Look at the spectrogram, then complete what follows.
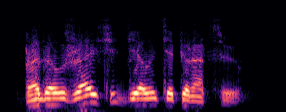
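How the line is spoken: Loud. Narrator (Russian): громко ответил Кокосов

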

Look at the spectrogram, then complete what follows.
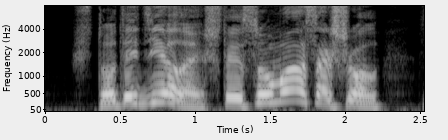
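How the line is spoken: Shouted. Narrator (Russian): закричал

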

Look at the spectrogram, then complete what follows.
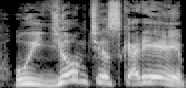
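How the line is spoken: Women shouting. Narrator (Russian): Женщины кричали

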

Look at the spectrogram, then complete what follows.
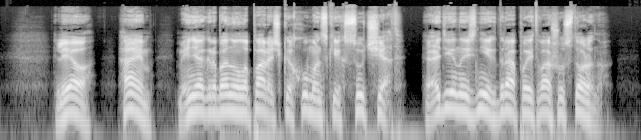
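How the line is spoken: Yelling at the top of lungs. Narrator (Russian): Фрианин во всю глотку заорал

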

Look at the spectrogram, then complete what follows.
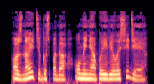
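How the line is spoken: Sudden exclamation. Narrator (Russian): внезапно воскликнул он

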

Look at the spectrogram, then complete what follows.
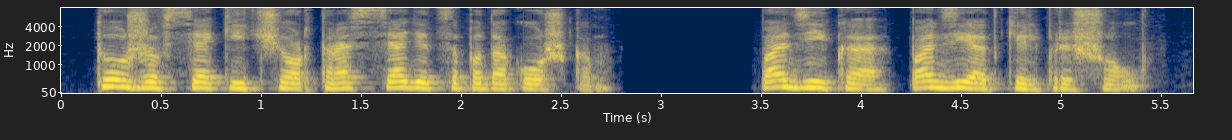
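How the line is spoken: Angry woman. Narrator (Russian): она сердито сказала ему

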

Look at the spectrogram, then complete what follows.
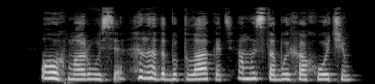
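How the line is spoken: Laughing woman speaking. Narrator (Russian): сквозь смех проговорила учительница

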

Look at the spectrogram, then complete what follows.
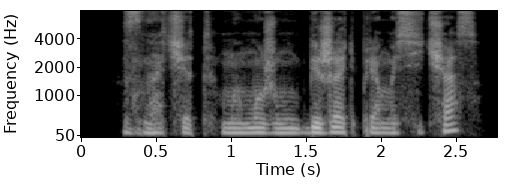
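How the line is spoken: Whispered reply. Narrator (Russian): прошептал он в ответ

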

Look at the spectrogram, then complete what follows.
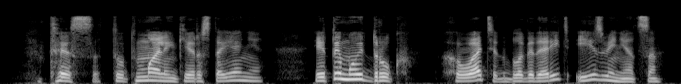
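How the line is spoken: Stern. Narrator (Russian): сурово произносит Лэндон

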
